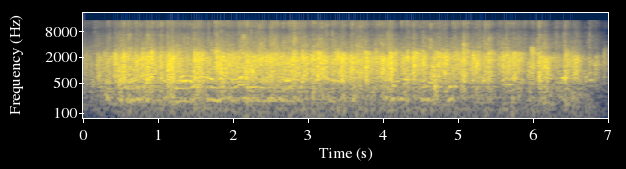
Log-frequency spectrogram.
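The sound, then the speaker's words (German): An audience applauds a team's first project steadily for about seven seconds, a dense, even patter of many hands clapping that holds its level and then tapers off at the end. “Erstmal ein Applaus soweit für das erste Projekt des Teams.”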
